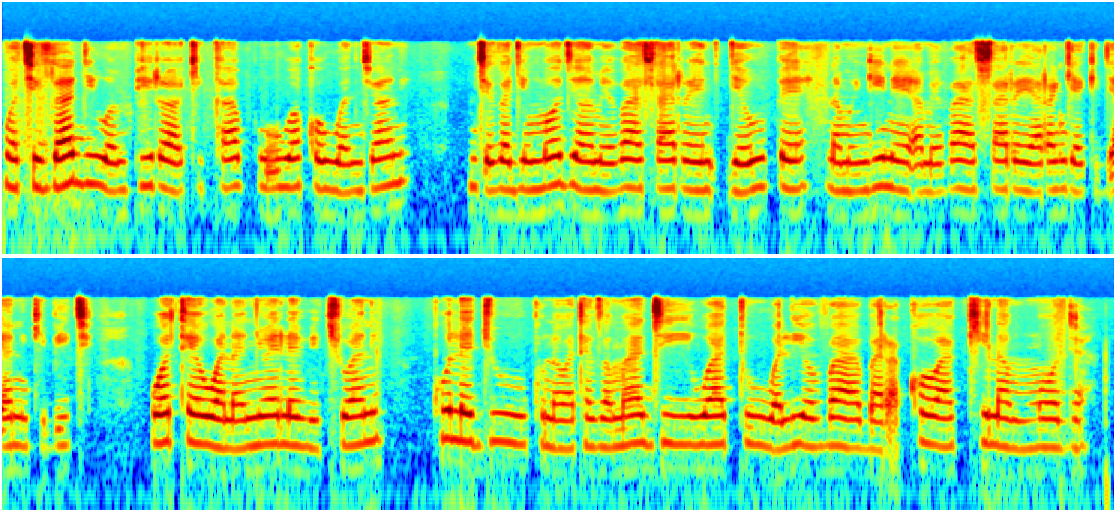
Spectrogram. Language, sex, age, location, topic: Swahili, female, 18-24, Kisii, government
